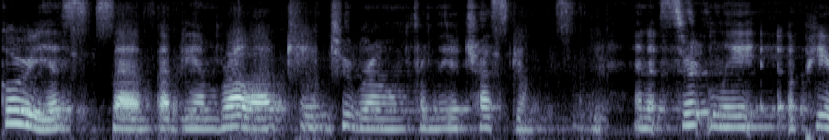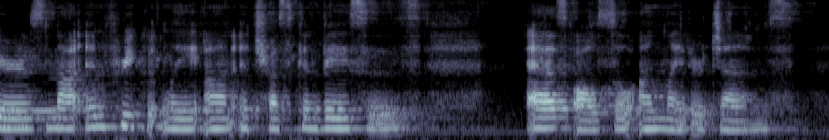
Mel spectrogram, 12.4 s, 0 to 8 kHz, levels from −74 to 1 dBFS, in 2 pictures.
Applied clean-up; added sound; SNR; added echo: neural separator model SepFormer DNS4.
